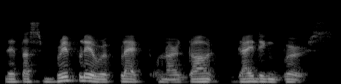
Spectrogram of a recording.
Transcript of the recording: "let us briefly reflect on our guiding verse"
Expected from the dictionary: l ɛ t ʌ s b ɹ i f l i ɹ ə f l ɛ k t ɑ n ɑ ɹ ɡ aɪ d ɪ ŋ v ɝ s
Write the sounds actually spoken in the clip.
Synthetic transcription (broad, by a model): l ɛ t ʌ s b ɹ i f l i ɹ ə f l ɛ k t ɑ n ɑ w ɡ aɪ d ɪ ŋ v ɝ s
